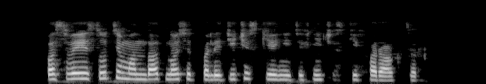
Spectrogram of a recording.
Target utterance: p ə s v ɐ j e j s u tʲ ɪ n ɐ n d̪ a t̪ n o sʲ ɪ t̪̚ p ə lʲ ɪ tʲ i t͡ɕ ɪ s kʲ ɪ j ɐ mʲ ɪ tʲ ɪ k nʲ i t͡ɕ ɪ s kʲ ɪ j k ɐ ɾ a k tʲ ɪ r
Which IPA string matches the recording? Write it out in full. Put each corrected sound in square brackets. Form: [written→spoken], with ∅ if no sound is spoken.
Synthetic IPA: p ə s v ɐ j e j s u tʲ ɪ [n→m] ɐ n d̪ a t̪ n o sʲ ɪ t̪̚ p ə lʲ ɪ tʲ i t͡ɕ ɪ s kʲ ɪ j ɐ [mʲ→nʲ] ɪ tʲ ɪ [k→x] nʲ i t͡ɕ ɪ s kʲ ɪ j [k→x] ɐ ɾ a k tʲ ɪ r

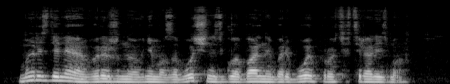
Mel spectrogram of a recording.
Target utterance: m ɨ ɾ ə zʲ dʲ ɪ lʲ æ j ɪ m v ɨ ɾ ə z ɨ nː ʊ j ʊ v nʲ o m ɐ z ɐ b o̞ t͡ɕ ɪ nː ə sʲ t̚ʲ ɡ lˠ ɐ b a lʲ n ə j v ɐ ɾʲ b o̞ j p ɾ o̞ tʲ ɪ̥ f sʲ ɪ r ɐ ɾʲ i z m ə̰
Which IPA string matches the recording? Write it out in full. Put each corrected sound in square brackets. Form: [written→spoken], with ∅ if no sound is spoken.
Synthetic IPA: m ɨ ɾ ə zʲ dʲ ɪ lʲ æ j ɪ m v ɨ ɾ ə [z→ʐ] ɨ nː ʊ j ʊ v nʲ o m ɐ z ɐ b o̞ t͡ɕ ɪ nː ə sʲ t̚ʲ ɡ lˠ ɐ b a lʲ n ə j [v→b] ɐ ɾʲ b o̞ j p ɾ o̞ tʲ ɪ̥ f [sʲ→tʲ] ɪ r ɐ ɾʲ i z m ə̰

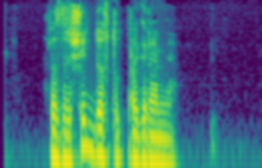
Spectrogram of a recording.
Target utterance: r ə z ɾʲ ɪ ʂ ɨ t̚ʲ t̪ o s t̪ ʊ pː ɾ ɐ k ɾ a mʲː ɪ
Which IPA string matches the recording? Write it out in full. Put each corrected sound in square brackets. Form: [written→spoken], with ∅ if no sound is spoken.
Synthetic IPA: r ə z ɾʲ ɪ ʂ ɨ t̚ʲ [t̪→d̪] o s t̪ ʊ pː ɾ ɐ [k→ɡ] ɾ a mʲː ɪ

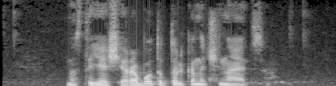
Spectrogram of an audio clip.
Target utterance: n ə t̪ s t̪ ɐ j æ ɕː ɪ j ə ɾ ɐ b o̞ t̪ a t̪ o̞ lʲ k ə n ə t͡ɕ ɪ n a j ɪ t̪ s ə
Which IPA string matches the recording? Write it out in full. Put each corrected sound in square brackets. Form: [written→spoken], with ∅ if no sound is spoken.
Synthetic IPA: n ə [t̪→∅] s t̪ ɐ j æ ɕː ɪ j ə ɾ ɐ b o̞ t̪ [a→ə] t̪ o̞ lʲ k ə n ə t͡ɕ ɪ n a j ɪ t̪ s ə

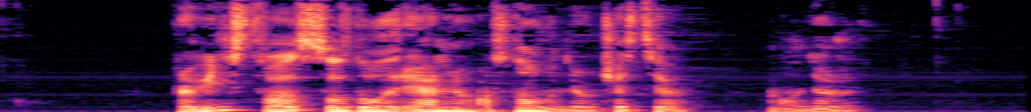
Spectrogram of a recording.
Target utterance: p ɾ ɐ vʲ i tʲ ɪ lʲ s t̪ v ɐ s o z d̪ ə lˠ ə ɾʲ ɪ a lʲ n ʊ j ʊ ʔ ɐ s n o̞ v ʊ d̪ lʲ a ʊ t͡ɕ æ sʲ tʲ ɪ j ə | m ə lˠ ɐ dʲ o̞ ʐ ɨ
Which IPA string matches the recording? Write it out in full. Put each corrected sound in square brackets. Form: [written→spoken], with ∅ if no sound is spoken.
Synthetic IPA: p ɾ ɐ vʲ i tʲ ɪ lʲ s t̪ v [ɐ→ə] s o z d̪ ə lˠ ə ɾʲ ɪ a lʲ n ʊ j ʊ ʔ ɐ s n o̞ v ʊ d̪ lʲ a ʊ t͡ɕ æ sʲ tʲ ɪ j ə | m ə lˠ ɐ dʲ o̞ ʐ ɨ

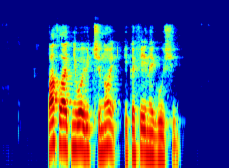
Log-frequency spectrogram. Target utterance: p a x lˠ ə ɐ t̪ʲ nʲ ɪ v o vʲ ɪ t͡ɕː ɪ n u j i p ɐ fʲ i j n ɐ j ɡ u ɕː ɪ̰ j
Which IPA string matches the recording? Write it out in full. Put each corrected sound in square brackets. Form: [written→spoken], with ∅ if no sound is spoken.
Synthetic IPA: p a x lˠ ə ɐ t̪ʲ nʲ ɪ v o vʲ ɪ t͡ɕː ɪ n [u→o] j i [p→k] ɐ fʲ [i→e] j n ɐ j ɡ u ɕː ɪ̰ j

